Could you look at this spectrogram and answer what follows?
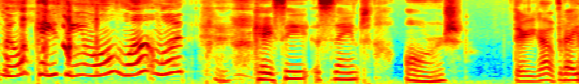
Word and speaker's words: St.Onge: St.Onge.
